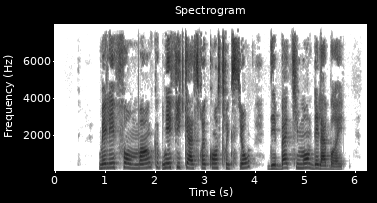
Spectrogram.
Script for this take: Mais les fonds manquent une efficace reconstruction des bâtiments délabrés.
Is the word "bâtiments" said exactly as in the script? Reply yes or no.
yes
